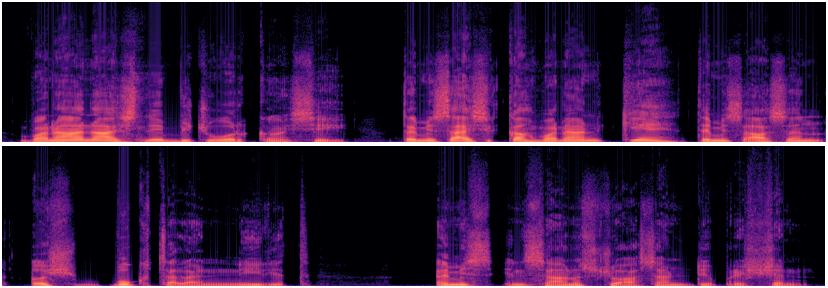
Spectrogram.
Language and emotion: Kashmiri, neutral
